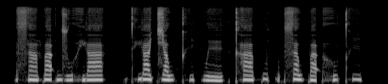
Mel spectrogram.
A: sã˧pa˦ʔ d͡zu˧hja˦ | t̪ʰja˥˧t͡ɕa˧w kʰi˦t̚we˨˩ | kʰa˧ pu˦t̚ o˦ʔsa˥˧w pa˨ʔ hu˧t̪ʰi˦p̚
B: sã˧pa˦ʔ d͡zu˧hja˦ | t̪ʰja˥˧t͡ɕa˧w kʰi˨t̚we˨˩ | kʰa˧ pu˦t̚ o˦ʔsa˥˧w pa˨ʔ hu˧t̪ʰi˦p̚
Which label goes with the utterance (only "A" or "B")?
B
